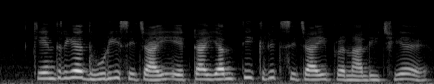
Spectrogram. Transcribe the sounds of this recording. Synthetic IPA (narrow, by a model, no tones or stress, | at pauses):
kẽːnd̪ɾijəd̪ʱuːɾisɪt͡ʃaːieːk̚ʈajənt̪ikɾɪt̪sɪt͡ʃaːipɾənaːlit͡ʃʰiɛː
